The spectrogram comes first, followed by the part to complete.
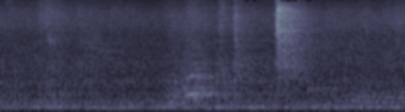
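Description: A steady low background hum, with a brief hiss-like noise just under three seconds in.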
